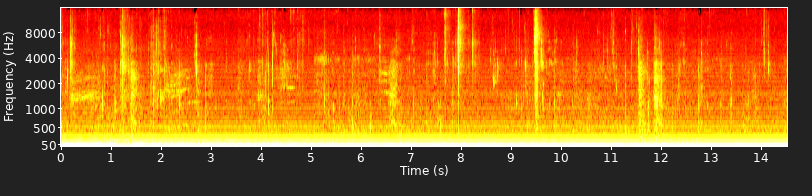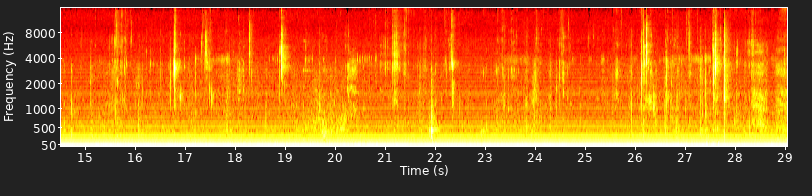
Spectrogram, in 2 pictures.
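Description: Close-up mouth sounds of a person eating: chewing and biting with scattered short smacks and clicks. A steady low electrical hum runs underneath.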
